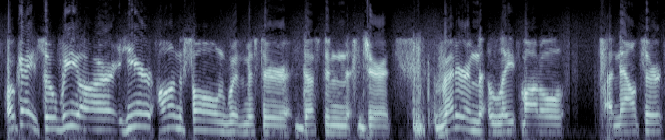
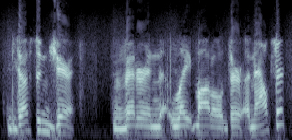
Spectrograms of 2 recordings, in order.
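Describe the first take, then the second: First: Hyped announcer intro, higher and slower; big build-up. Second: Said in the usual way. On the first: Acted. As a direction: build him up like a star guest. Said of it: "that nice big build-up that you gave me".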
